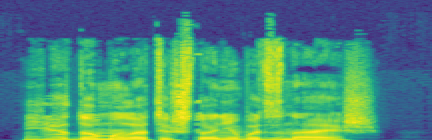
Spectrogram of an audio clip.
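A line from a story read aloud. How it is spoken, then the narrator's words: Sighing, annoyed. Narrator (Russian): Она вздохнула и добавила с досадой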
